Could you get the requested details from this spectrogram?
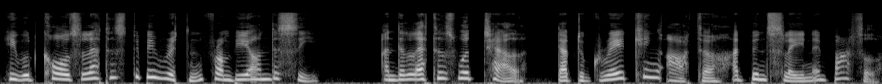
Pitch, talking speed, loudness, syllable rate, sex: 215 Hz, 175 wpm, -20 LUFS, 4.2 syllables/s, female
